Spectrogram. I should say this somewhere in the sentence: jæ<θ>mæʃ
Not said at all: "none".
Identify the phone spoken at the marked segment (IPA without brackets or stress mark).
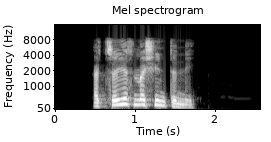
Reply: θ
